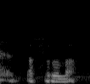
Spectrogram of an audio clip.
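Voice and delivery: very soft, low murmur; barely audible plea for forgiveness; exasperated pious aside. Real, not acted. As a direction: say it under your breath as you give up. Gives up explaining, asks forgiveness.

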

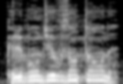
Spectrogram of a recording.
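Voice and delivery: high, emphatic royal exclamation; exclaimed wish. A narrator's reading. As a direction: cry it out like a fervent wish. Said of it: "s'écria Louis seize".

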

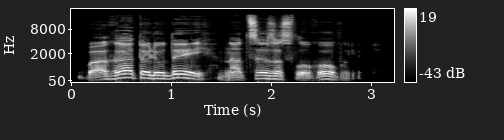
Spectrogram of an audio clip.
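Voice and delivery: ordinary delivery, nothing marked

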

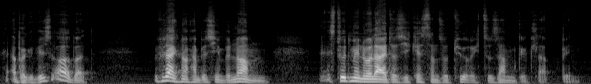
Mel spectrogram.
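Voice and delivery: a sprightly wife brushing off worry with a laugh; cheerful Virgilia. Acted. Narrator voices Virgilia on phone.

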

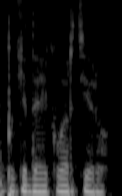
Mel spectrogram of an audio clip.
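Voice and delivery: usual speaking voice

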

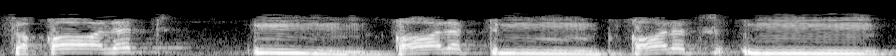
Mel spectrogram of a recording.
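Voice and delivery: قالت أم drawn out slowly, the hamza dropped in linking; slow drilled recitation. Shown as a demonstration. Teacher to students, drilling the linked hamza, slowly. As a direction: spell out قالت أم slowly for the class. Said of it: "همزة الوصل تسقط في الوصل".

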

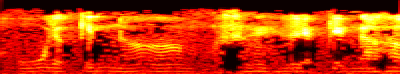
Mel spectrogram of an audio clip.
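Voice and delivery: slow, soft, parched croak; hoarse thirsty dead woman. Retold or imitated. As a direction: rasp it out like a corpse begging for water. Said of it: "คอแหบคอแห้ง". (เสียงแหบแห้งช้าๆ อยากกินน้ำ)

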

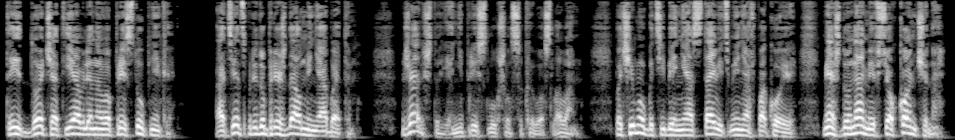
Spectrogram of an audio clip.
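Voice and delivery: loud, fast cold accusation; metallic hardness. A narrator's reading. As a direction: cut her off for good. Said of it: "металлические нотки". (холодно, громко, быстро)

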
